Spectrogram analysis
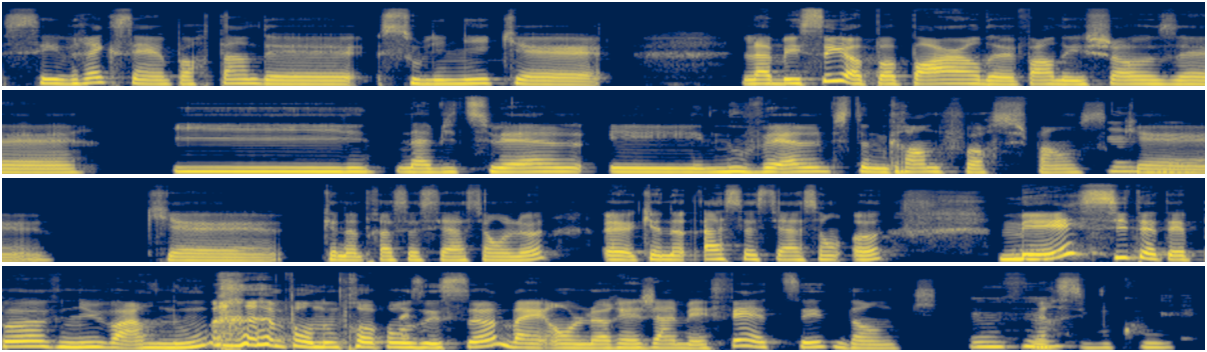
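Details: Adult woman, a speech-language pathologist who stutters, speaking French in conversation; stuttering.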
